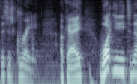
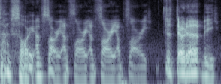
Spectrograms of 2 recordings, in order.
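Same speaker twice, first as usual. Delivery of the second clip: softer, lower, cowering sorry; panicked apology; 6 semitones lower, 4 dB quieter than usual. Retold or imitated. Crumbling under the insults, he begs softly in panic. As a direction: shrink back and beg to be spared. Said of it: "It's the sheer panic of not knowing what to do".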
